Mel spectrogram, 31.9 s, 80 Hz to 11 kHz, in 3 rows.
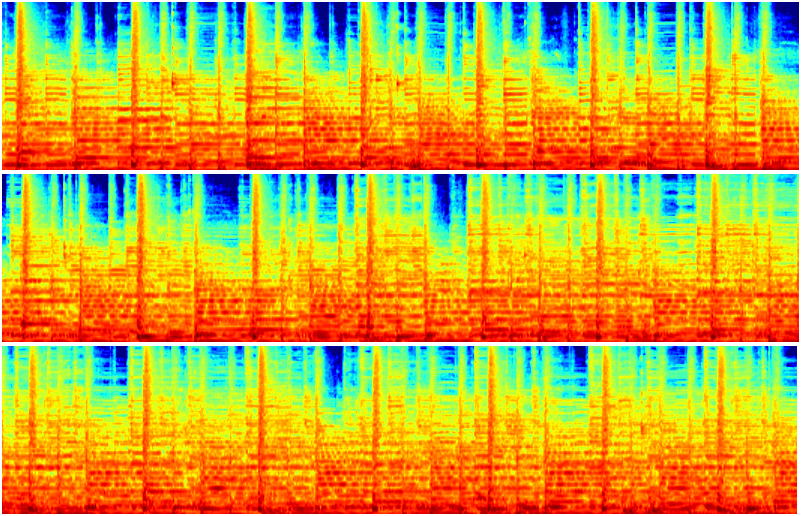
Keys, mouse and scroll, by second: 6.0-7.0 scroll down 1, 7.3-8.5 scroll down 1, 9.1 scroll down 1, 12.8-14.1 scroll down 1, 15.5-17.7 scroll down 1, 18.9-19.7 scroll down 1, 24.3 click, 25.8 ctrl+t, 26.4-27.6 alt+drag, 28.3 ctrl+z, 30.3-31.5 alt+drag.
